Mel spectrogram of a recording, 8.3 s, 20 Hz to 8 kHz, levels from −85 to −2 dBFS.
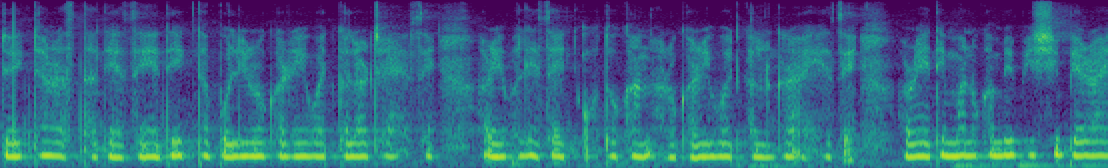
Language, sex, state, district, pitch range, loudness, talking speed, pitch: Nagamese, female, Nagaland, Dimapur, 230-245 Hz, -19 LUFS, 230 wpm, 235 Hz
